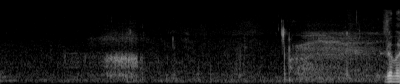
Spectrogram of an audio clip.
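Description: A man taking a short sip from a mug, heard as a brief slurp about a second in. A single click follows near the three-second mark, then a breathy noise just before he speaks again.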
